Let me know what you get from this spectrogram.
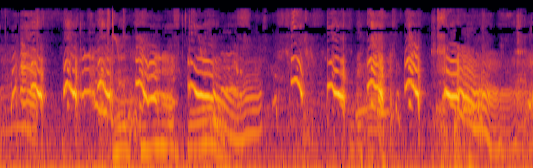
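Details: A Pekingese puppy out early in the morning whines in a rapid string of high, wavering, nasal cries.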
